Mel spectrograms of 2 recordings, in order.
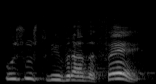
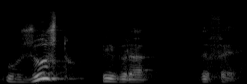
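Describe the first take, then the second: First: It ends with a rising, questioning tune. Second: It ends with a falling, stating tune.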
